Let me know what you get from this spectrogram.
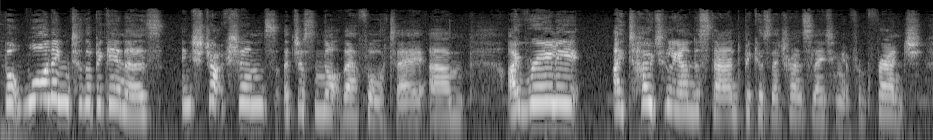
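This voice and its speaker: A woman's voice: a little high, a bit bright, rough recording. A woman sewing vlogger with a blocked nose from a cold, chatting in a bubbly, rambling way with lots of ums. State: congested from a cold. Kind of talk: casual chatty show-and-tell.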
